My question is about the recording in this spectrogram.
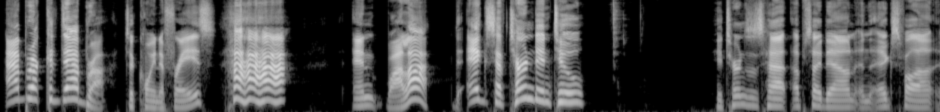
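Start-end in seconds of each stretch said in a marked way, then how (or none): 0.1-5.9 high, loud bumbling magician; hammy stage conjuror flourish; Professor Hinkle. Acted. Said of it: "I tried to listen to some Hinkle earlier today to get this".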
